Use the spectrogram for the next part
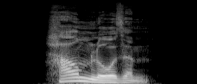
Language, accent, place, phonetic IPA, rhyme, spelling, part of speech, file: German, Germany, Berlin, [ˈhaʁmloːzm̩], -aʁmloːzm̩, harmlosem, adjective, De-harmlosem.ogg
- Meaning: strong dative masculine/neuter singular of harmlos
